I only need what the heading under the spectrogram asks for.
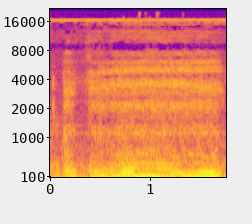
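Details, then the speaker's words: Snoring from a 14-year-old female dog sleeping on a couch right by the camera: a low, rumbling, steady rough drone on the in-breath. "hear my dog snore four she's sleeping on the couch right by the camera"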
